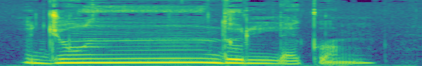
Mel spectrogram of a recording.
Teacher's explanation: جیم پر جو دمہ ہے اس کے لیے ہمارے ہوٹ گول ہوں گے، لیکن جب نون پر جائیں گے تو دیکھیں نون ایمٹی ہے، اس کے بعد ہے دال، تو نون پر ہم اخفا کریں گے. · اخفا کا مطلب ہے کہ ہم نون کی آواز کو چھپائیں گے، اور دال کے لیے زبان تیار کریں گے، 2 سیکنڈس کا ٹائم دیں گے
